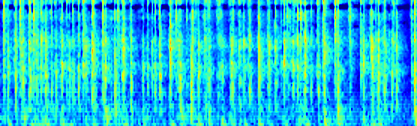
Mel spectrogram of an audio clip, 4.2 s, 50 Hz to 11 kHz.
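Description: Fingertips of both hands type continuously on a SteelSeries Apex 7 TKL mechanical keyboard with Red switches, black plastic keycaps on a metal plate, and a hollow RGB-backlit case resting on a desk. A rapid, steady stream of short clacking keystrokes with a low hollow thud and bright plastic clicks, each dying away almost instantly.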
